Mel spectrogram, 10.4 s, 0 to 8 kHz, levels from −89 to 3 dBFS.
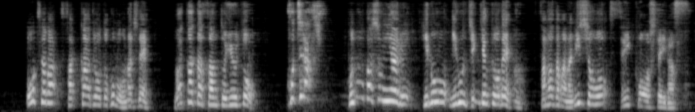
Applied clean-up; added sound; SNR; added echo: neural mask model DeepFilterNet 3.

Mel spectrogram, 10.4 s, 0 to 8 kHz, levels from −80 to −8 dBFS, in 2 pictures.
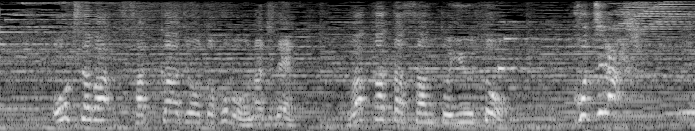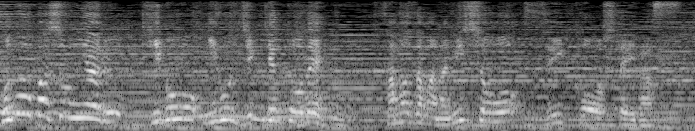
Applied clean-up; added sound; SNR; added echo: none; Wind instrument, woodwind instrument; 17 dB; reverberation time 0.2 s.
